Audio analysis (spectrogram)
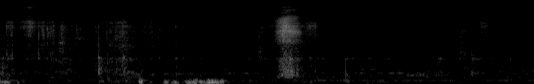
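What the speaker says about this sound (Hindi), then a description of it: "मान लीजिए लिख देती हूँ" Writing on a board, heard as soft scratchy strokes in short bursts with small pauses, close and fairly quiet, with a brief louder scrape partway through.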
